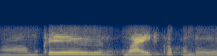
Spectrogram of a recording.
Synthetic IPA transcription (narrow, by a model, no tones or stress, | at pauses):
ɦãmũːkʰeʋaːɪʈkɐpːɐ̃nd̪oɦjo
